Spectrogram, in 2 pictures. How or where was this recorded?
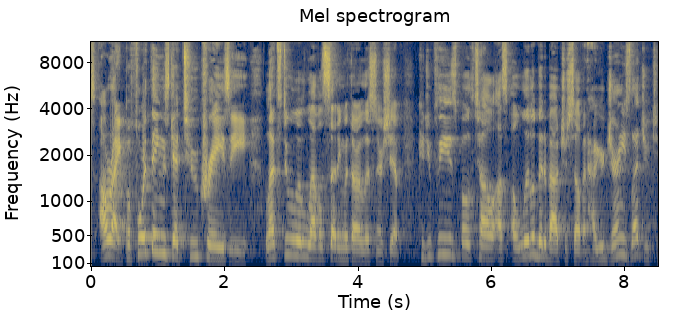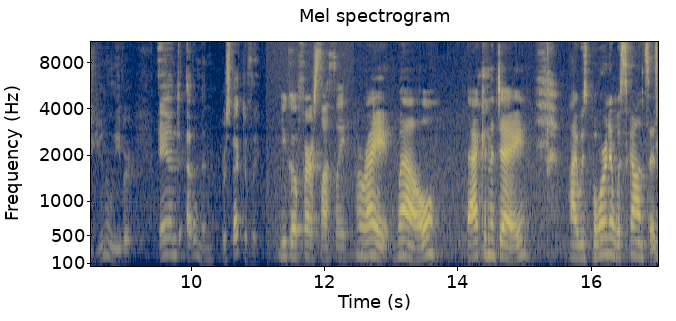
busy venue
